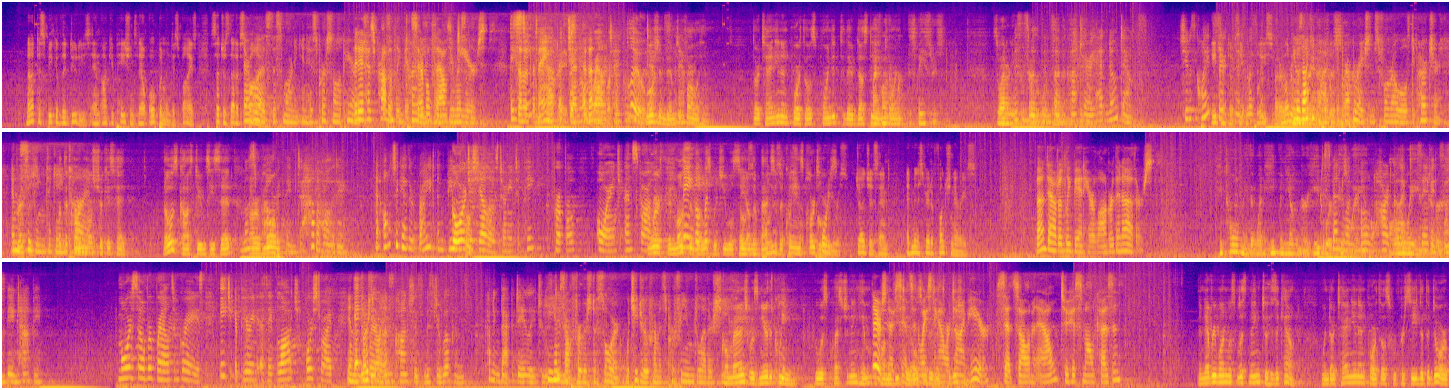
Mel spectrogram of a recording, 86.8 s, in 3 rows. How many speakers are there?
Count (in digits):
7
